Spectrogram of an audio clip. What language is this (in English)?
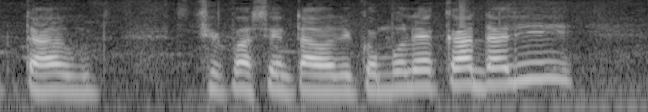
Portuguese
